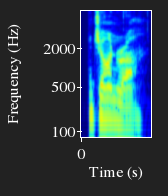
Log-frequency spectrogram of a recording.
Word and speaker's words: genre: Genre. Yes, that's how you say it. One word, but two sound. Two sound. It's not just genre. It's not. It's genre. So two sound.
